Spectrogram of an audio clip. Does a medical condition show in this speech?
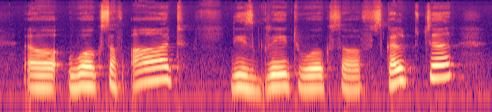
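No.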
